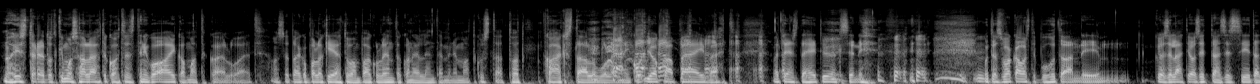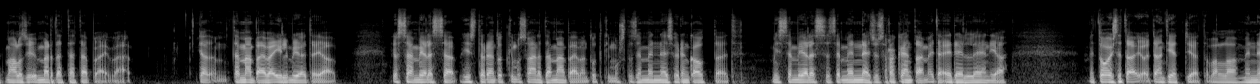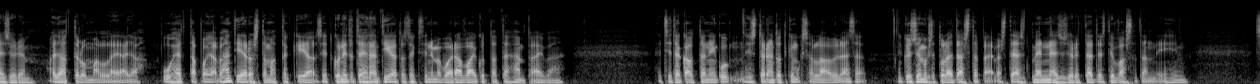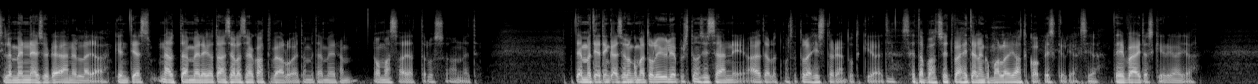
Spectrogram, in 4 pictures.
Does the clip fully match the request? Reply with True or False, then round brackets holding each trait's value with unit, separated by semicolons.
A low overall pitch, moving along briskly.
True (105 Hz; 185 wpm)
